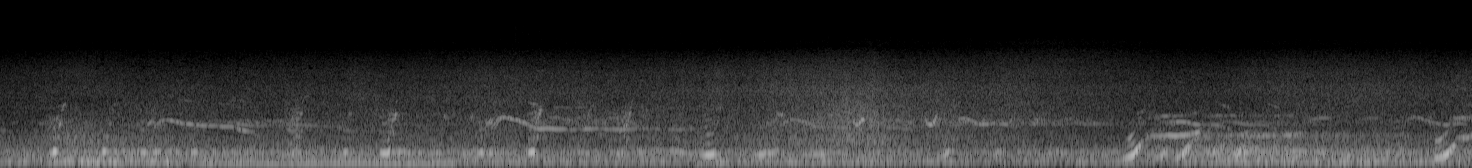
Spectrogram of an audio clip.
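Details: Humpback whale song of wavering tonal whistles, looping slides and sharp rising sweeps, set within a busy low rumbling background and a steady low hum in the first seconds.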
